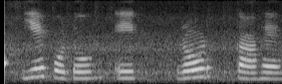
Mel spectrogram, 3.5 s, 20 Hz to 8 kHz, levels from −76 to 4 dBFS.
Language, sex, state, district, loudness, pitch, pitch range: Hindi, female, Haryana, Jhajjar, -19 LUFS, 240 Hz, 230-265 Hz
